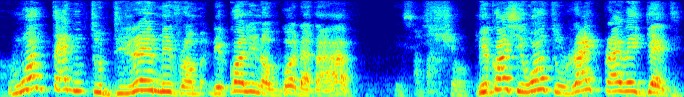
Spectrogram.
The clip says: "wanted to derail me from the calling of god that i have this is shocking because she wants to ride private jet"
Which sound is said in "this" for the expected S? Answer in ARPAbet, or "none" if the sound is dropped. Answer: none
